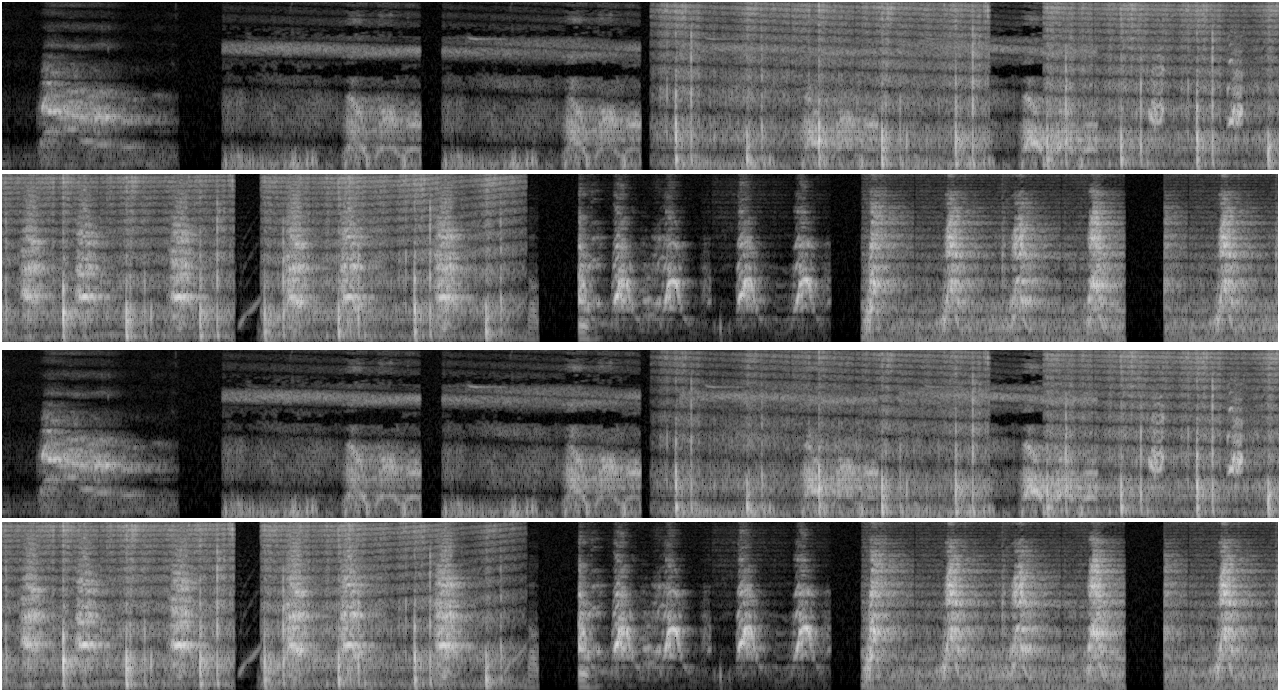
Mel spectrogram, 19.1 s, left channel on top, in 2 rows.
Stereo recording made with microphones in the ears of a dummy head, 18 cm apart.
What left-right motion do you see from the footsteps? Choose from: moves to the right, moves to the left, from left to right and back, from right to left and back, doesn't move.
from left to right and back.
